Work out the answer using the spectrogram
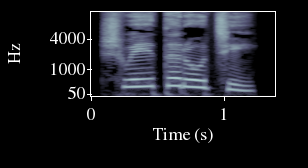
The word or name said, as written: ಶ್ವೇತರೋಚಿ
